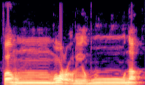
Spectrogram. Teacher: ضاد واو پیش وو، واو ساکن سے پہلے ضاد کے اوپر پیش ہے، واو مدہ ہوگا، مدہ بولتے ہیں کھینچنے کو، تو یہاں پر یہ کھچ کر پڑھا جائے گا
